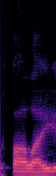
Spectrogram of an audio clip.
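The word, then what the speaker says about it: fale: it a farley, and it's spelled F-A-L-E. So it could be called a fails or fal, a farley. Different people have different kind of names.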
